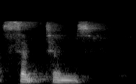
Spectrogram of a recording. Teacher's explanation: we have the stress on the first syllable, sim, which is here the stress in the first one, symptoms.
